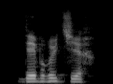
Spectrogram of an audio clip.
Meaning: "to clear off the rough; to polish (gems)"
- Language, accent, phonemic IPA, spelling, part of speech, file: French, France, /de.bʁy.tiʁ/, débrutir, verb, LL-Q150 (fra)-débrutir.wav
